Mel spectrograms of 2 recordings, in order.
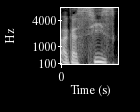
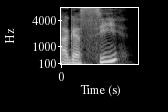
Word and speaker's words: Agassiz: Er schreibt: Kleines Nitpicking, der Name von Louis Agassiz, wie ich es in der Folge gesagt habe, den spricht man ohne S am Ende. Also ich habe Agassiz gesagt, weil es schreibt sich, der Nachname schreibt sich mit einem Z am Ende. Aber dieses Z spricht man nicht, also eher Agassiz.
